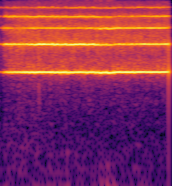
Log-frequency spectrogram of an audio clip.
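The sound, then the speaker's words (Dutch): A laptop fan, recorded the previous afternoon, gives off a steady, piercing high-pitched whistle like a kettle, one sustained tone with faint overtones, loud, running unbroken over a low background rumble. “Nou, dit is meer een fluitketel.”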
